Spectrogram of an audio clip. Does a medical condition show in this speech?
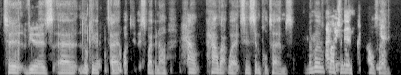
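No.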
